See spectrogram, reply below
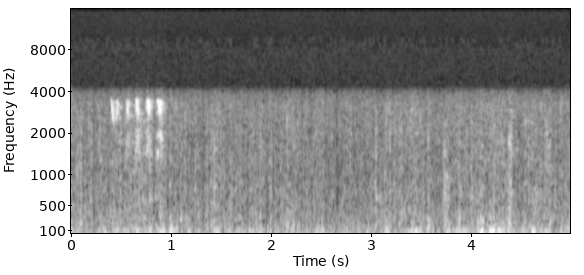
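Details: Eurasian tree sparrows (Passer montanus) at a nest box around 11 a.m., late December: the nesting female and, apparently, her mate call back and forth after a small flock visited; a quick burst of sharp, high chirps, then low outdoor rumble.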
